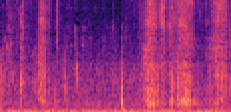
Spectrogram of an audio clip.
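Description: Close-miked biting and chewing of braised pig's trotter: a run of short sticky clicks and pops, with a louder, denser stretch in the second half.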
